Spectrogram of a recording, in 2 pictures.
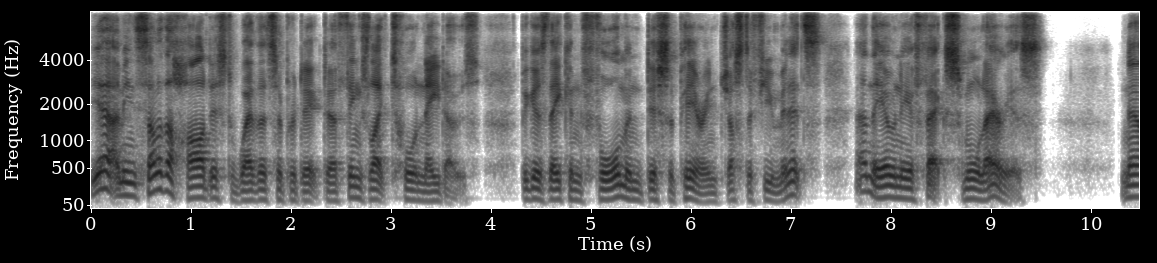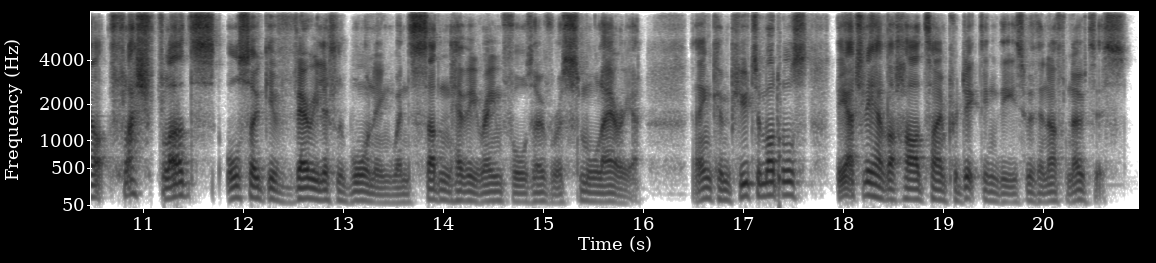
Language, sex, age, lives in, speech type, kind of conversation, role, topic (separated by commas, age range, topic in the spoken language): English, male, 40-44, United States, read, expert-assistant, expert, How do scientists predict the weather?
